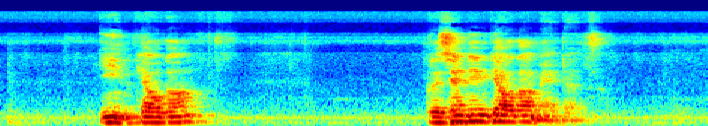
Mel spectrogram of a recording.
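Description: A man speaks calmly and clearly, as if explaining, close by.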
